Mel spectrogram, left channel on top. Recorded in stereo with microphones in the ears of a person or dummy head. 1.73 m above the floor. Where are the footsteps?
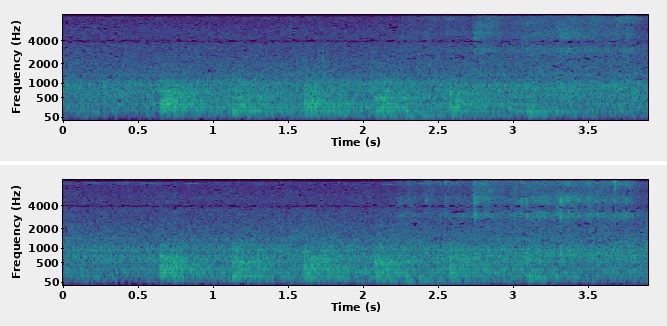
40° right (ahead or behind), 2.5 m; by 3.2 s 10° left (ahead or behind), 2.0 m.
